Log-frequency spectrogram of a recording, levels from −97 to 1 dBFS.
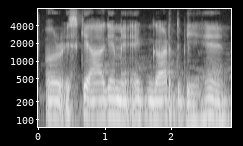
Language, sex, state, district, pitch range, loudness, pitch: Hindi, male, Arunachal Pradesh, Lower Dibang Valley, 105-110 Hz, -15 LUFS, 105 Hz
